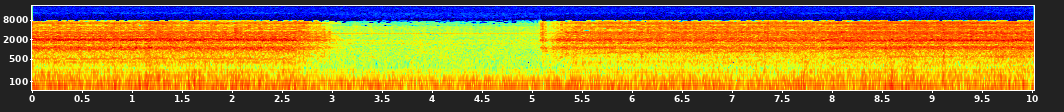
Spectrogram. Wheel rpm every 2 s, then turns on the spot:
110, 40, 30, 120, 160.
none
